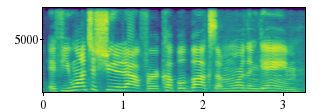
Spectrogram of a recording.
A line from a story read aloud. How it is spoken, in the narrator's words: I shout back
